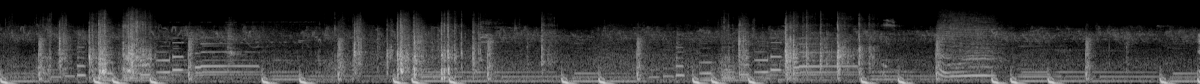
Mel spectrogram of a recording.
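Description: Background music with a steady beat, over the clatter of a skateboard deck and wheels hitting asphalt on missed frontside flip attempts.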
